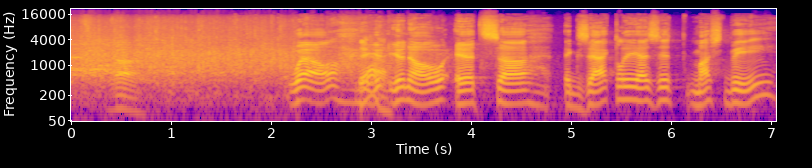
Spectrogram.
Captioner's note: applause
